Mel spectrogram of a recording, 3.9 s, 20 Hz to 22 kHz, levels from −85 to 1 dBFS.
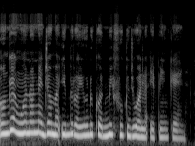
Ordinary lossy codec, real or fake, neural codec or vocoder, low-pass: Opus, 32 kbps; fake; vocoder, 44.1 kHz, 128 mel bands, Pupu-Vocoder; 19.8 kHz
